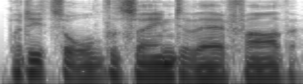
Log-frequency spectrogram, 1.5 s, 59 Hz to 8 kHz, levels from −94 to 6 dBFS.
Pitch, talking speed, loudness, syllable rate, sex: 90 Hz, 315 wpm, -14 LUFS, 6.4 syllables/s, male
